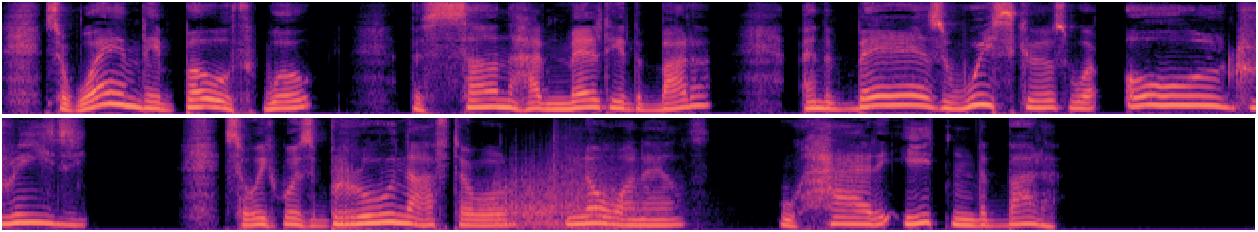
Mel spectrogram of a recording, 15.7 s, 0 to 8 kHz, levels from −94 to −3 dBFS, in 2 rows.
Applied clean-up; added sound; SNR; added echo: none; Boom; 12 dB; none.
